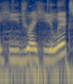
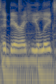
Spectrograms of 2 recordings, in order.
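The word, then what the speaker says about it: Hedera helix: plants to grow indoors I like to say hedra Helix versus hadera Helix it just kind of stuck along this video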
